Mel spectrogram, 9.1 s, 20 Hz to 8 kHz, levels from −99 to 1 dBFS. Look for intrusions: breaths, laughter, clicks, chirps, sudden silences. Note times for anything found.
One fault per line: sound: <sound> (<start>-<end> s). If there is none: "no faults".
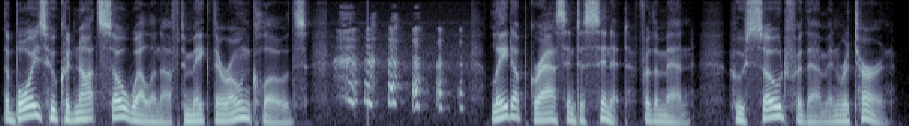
sound: laugh (3.3-4.7 s)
